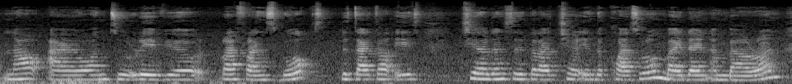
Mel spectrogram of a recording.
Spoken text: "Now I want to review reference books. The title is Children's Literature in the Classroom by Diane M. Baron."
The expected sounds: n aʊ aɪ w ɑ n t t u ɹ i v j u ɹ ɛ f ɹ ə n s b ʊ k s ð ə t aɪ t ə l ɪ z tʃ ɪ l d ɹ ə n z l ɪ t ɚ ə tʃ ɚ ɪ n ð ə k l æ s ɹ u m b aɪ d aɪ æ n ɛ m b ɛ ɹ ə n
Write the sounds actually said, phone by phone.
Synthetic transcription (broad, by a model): n aʊ aɪ w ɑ n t t u ɹ i v j u ɹ ɛ f ɹ ə n s b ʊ k s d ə t aɪ t ə l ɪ s tʃ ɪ l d ə n s l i t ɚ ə tʃ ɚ ɪ n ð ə k l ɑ s ɹ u m b aɪ d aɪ n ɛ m b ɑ ɹ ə n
